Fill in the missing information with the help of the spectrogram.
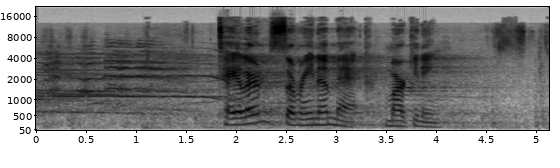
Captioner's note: audience cheering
